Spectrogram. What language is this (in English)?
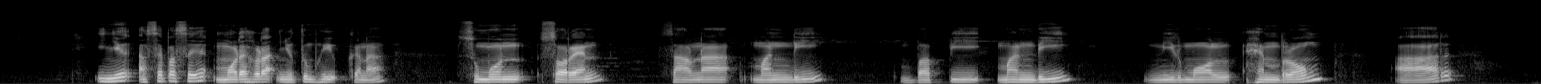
Santali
